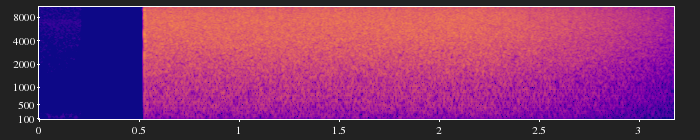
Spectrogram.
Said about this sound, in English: There was a moment of static that made Quinlan's heart stop.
